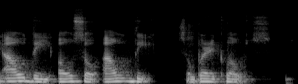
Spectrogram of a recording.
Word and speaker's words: Audi: Most Americans that I know pronounce it like I just said it, Audi. In German, we say Audi. Audi.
